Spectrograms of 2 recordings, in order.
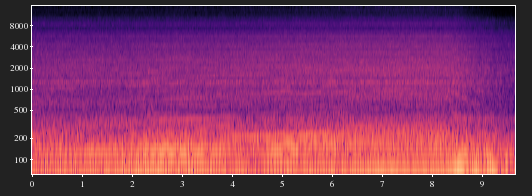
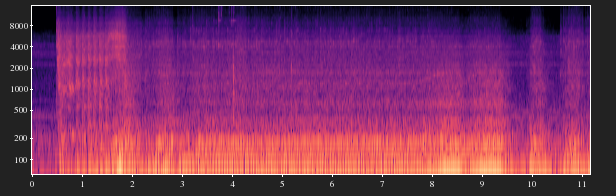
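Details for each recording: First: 2002 Toyota 4Runner with start-stall and multiple cylinder misfire complaint, after about five minutes running in open loop/default mode: engine picks up smoothly on light throttle, accelerating fine with no stumble or misfire. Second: 2002 Toyota 4Runner with start-stall complaint: engine cranks, catches, then runs rough with uneven lumpy idle from multiple cylinder misfires.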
